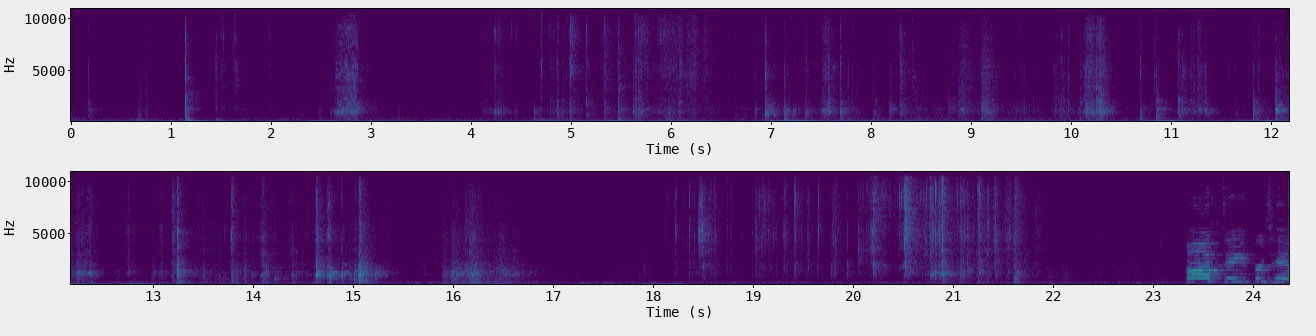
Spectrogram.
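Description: Foil wrappers of trading-card packs being torn open and crinkled, with cards handled and shuffled: a run of short rustles and rips with brief pauses between them. A voice starts just before the end.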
